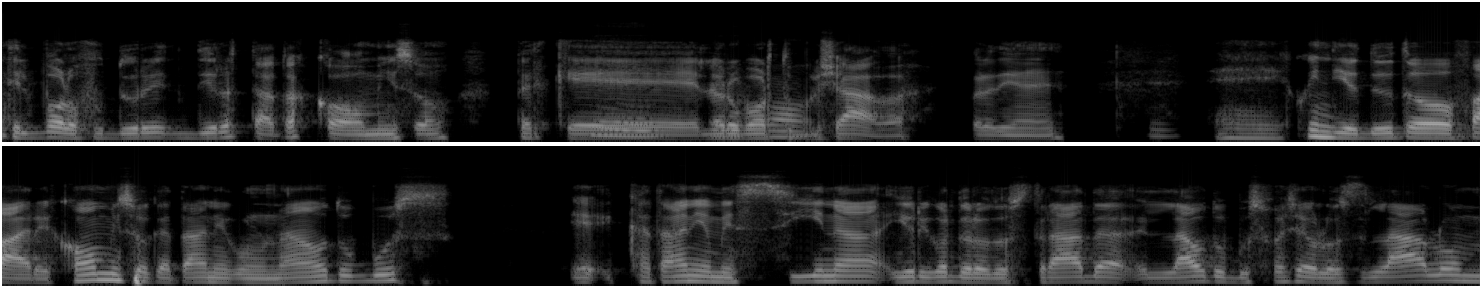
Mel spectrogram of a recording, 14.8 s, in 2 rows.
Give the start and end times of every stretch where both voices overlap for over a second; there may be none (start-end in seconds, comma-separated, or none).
2.9-4.3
